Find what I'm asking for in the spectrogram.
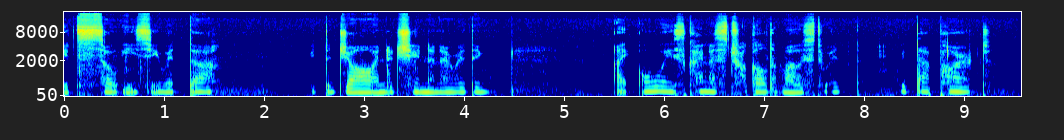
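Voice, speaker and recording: Soft-spoken delivery at a fairly slow pace. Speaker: digital artist. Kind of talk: soft-spoken ASMR drawing session. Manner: hesitant, repeats words.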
